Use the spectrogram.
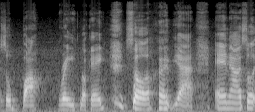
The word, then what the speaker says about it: Bahrain: And the name, how to pronounce Bahrain, Bahrain. So that's what I have learned also for myself, is Bahrain. You have to make sure the H is heard. So Bahrain, okay?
